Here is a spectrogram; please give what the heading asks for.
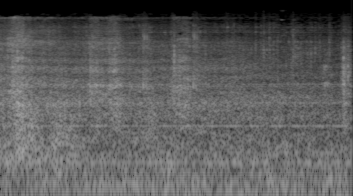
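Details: Arrma Kraton EXB RC truck on third run bashing, clicking started; sharp scattered clicks over gritty gear whir, owner unsure whether internals grinding or new rear diffs.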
